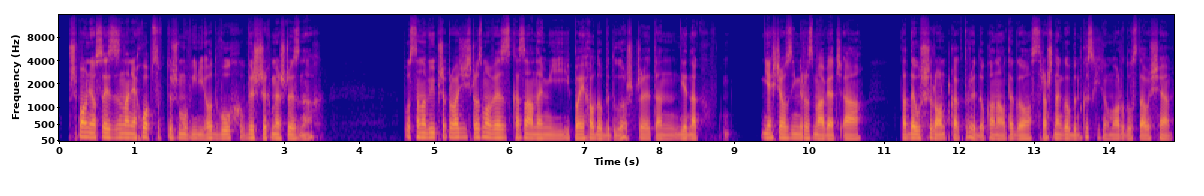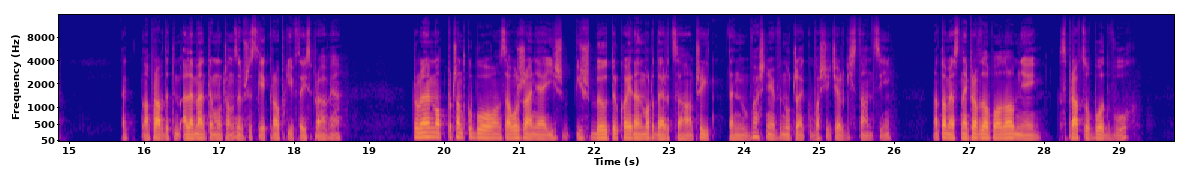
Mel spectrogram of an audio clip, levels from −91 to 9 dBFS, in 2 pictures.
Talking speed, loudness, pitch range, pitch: 140 wpm, -24 LUFS, 100-115 Hz, 105 Hz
